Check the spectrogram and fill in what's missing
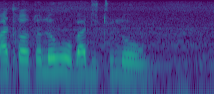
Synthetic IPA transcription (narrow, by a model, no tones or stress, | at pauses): at͡ɬʼɔt͡ɬʼɔlɪhʊbaditʼuloːŋ̩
